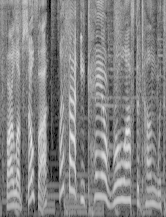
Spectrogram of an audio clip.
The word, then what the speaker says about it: IKEA: debunk the pronunciation puzzle Ikea is not an Ikea or Ikea Affair drum roll please it's a simple and Charming Ika Silence the Critics Ika the wonderful everyday imagine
